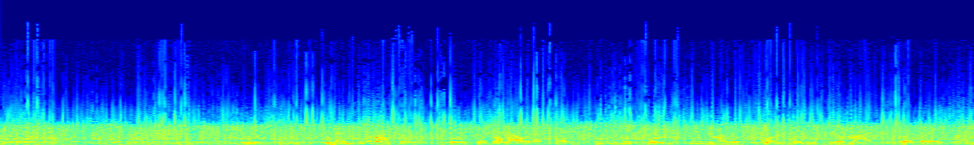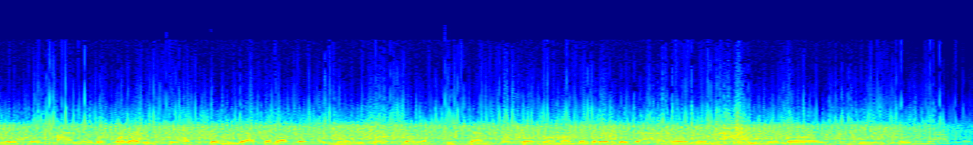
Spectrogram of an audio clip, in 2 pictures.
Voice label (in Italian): RADIO ANNUNCIO; Radio Zainet; trasmette su 693 kHz da Siziano con 2 kW dichiarati; L'ascolto è stato effettuato a Tortorici, provincia di Messina, con Kenwwod TS-440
